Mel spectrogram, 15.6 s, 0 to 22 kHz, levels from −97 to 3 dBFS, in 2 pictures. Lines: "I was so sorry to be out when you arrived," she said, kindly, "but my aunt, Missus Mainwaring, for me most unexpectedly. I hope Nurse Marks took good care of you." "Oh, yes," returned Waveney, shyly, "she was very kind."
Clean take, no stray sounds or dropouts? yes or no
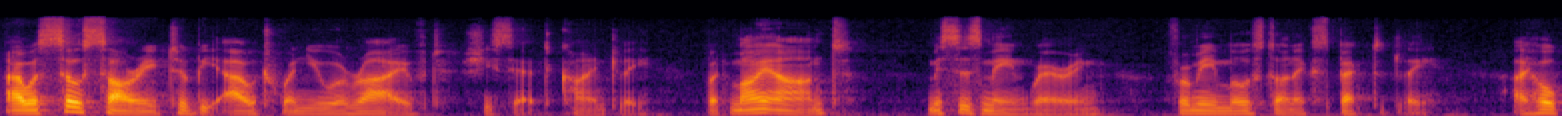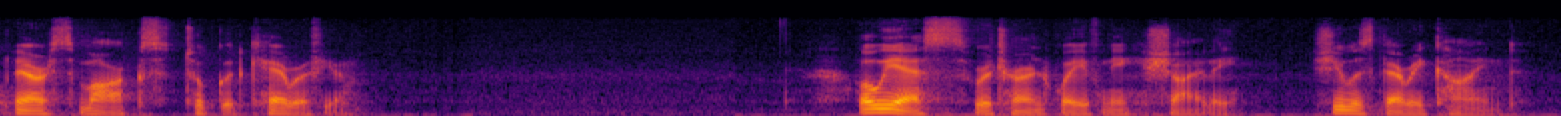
yes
